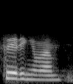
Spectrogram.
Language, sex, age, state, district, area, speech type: Tamil, female, 45-60, Tamil Nadu, Pudukkottai, rural, conversation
